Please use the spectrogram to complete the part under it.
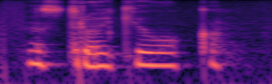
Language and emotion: Russian, neutral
